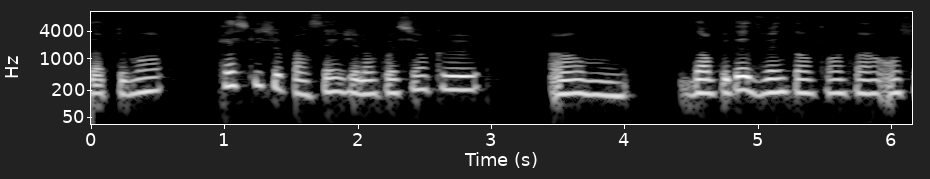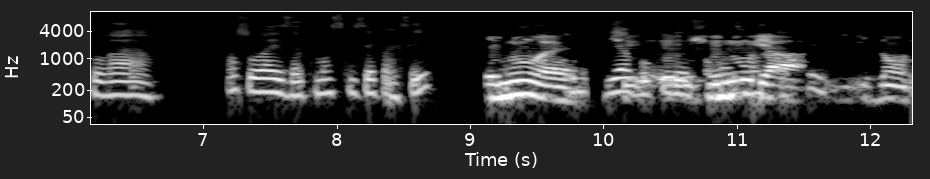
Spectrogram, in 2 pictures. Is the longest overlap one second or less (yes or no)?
no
